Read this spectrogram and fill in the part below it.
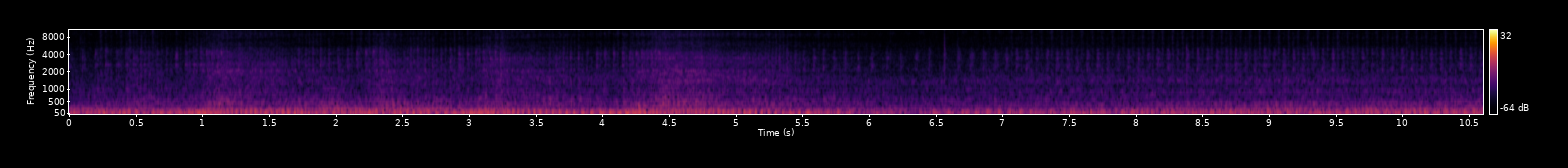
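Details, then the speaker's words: Honda Supra X 125 motorcycle at 100,000 km, synthetic oil overdue past 2,000 km change interval: coarse, uneven clatter over a steady low idle thrum; owner attributes rough sound to worn oil needing change. "Nah, itu kan gua udah kasar tuh kan. Sudah kasar banget bunyinya dan sudah eh, 2.000 kilo."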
